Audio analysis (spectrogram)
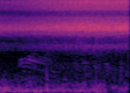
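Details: Cicadas from Kitatama District, Tokyo, Japan, with Platypleura kaempferi, Graptopsaltria nigrofuscata and Hyalessa maculaticollis present: a brief burst of loud, high, sizzling buzz holding steady, with a faint short downward note early on.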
